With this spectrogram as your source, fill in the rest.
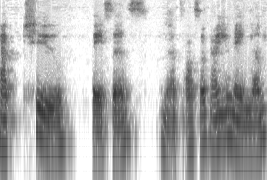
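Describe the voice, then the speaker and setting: This woman's voice has a dark, mellow tone and is somewhat breathy. She talks at a very slow pace with ordinary pitch variation. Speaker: fifth grade teacher. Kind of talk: recorded online lesson.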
